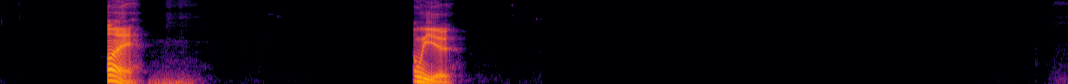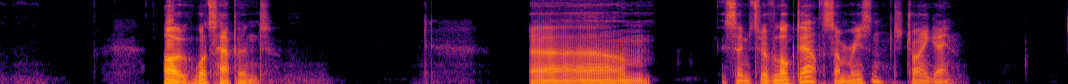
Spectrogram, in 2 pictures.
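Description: A middle-aged man speaks through a microphone in short bursts, with pauses.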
